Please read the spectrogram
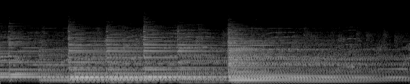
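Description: Stage keyboard piano playing the closing chords of a show-tune accompaniment. A final chord is struck a little over two seconds in and left to ring and fade.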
